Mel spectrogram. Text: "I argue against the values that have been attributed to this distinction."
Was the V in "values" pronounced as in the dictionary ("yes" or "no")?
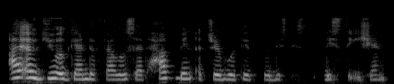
no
